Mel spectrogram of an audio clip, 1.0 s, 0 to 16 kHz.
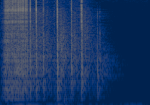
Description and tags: Wood Creak Single V1
A single creaking wooden floor step. This is one of 7 similar sounds and one longer recording with 4 creaks in the same sound pack.
boards, squeaking, dark, walk, foley, soundfx, walking, step, horror, wood, sound, stepping, single, creak, old, creepy, foot, house, board, effect, footstep, creaking, floor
